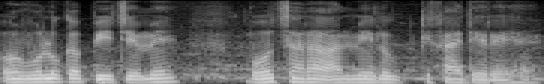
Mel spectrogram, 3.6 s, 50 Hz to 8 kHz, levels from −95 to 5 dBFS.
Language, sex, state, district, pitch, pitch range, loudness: Hindi, male, Arunachal Pradesh, Papum Pare, 115 Hz, 110-125 Hz, -14 LUFS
